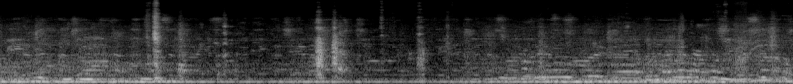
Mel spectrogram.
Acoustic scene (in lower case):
restaurant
